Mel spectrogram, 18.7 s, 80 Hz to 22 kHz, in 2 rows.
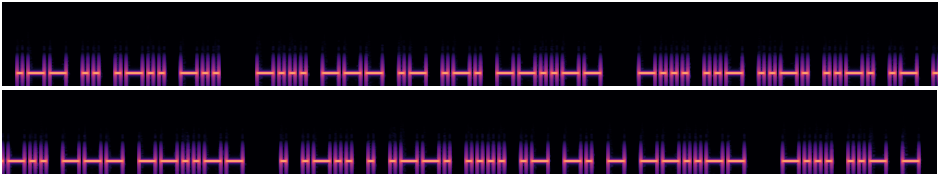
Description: Morse code, heard as a keyed tone, about 22 wpm, 700 Hz. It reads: WILD BOAR, BUFFALO, ELEPHANT, BUT
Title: A Sound Of Thunder 22wpm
